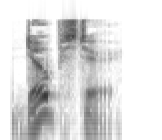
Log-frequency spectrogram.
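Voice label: "dopester", British English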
